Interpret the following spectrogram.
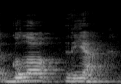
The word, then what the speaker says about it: glória: ditongo né olha aí caso da palavra glória duas sílabas não é de não três tá ela é paroxítona a sílaba tônica é a penúltima é a segunda de trás para frente e acentuada por terminar com este tom tá álbum terminando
